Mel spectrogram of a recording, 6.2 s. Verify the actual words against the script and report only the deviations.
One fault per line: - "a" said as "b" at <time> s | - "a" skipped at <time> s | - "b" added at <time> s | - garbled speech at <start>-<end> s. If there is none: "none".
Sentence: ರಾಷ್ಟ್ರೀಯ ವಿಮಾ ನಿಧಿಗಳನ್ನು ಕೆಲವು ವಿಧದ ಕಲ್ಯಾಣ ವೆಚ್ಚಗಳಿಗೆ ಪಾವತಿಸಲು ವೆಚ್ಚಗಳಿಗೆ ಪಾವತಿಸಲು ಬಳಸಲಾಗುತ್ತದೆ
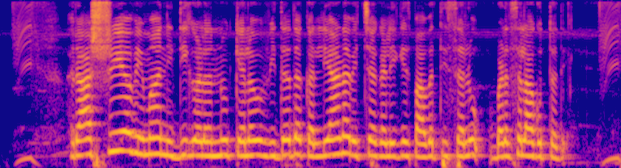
- "ವೆಚ್ಚಗಳಿಗೆ ಪಾವತಿಸಲು" skipped at 4.8 s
